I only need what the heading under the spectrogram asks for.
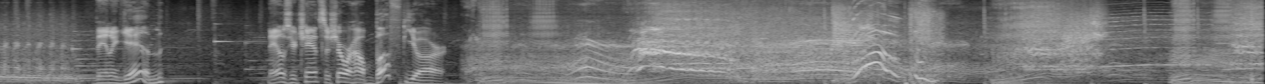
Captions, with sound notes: Then again... Now's your chance to show her how buff you are. (ENGINE REVVING AND GROWLING) Whoa! (GRUNTS)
